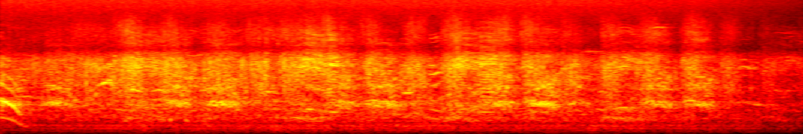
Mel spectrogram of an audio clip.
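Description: Large outdoor concert crowd cheering and chanting in a steady rhythm, about one swell every half second or so, just after the last note of the song falls away. It fades out near the end.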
